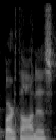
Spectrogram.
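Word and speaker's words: Barthanes: I forget how we pronounce his name. – Sounds right. Barthanis.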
